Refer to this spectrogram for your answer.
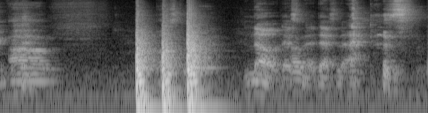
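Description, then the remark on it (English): Three loud, evenly spaced, heavy knocks on a door, landing between stretches of a person talking. “Let me shut the fuck up before they knock on the door. Knock on the door.”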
